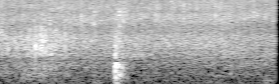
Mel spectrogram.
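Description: A fishing line is cast with a short whoosh and a splash.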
